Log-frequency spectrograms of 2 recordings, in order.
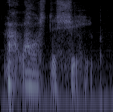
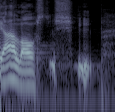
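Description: First: Breathy whisper, much softer; whispered repeat. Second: Said in the usual way. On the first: Shown as a demonstration. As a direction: drop to a whisper to let it sink in. Repeated line, then whispered.

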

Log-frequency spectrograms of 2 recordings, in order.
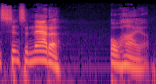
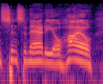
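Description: First: "Cincinnati" ending in "-ah", like Cincinnata; granddad's pronunciation. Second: Said in the usual way. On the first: Retold or imitated. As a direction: say "Cincinnati" the old way, final vowel "uh". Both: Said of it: "as my granddad would say it".

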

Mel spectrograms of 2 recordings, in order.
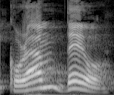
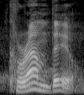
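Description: First: "Coram Deo" loud and slow, every syllable spelled out; call to repeat. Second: Said in the usual way. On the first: Shown as a demonstration. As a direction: call it out slowly for the congregation to repeat. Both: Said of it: "How many of you can say with me".

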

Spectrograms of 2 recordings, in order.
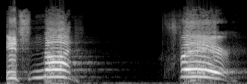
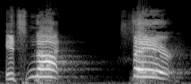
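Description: First: High, loud, breaking shout; louder, rawer, desperate shout; near-shout. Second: High, loud, anguished protest; pained high wail; upset cry. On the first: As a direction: shout it out as she begins to cry. Mother repeats, standing her ground. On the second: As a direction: cry out that it isn't fair, near tears. Young mother in hospital, upset. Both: Retold or imitated.

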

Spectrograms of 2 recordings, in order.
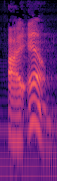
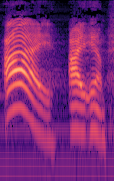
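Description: First: Said in the usual way. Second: "I" punched loud, then "I am" settles lower; stress on I. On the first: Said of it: "that would also be translated". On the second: Shown as a demonstration. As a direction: lean hard on the "I" before "am". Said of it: "he's emphasizing the I part".

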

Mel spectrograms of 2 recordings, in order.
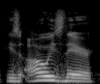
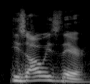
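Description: Both takes have the same delivery.

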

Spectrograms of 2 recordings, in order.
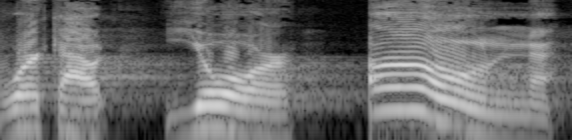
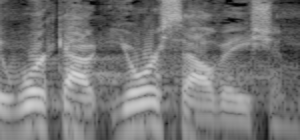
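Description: First: Slow, heavy stress on own; emphatic own. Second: Said in the usual way. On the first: Shown as a demonstration. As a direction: stretch out own slowly. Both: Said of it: "that is emphatic".

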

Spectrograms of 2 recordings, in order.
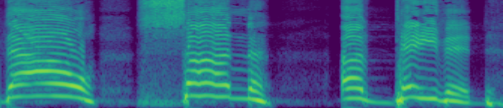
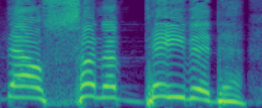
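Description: First: Urgent cry to Jesus. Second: Said in the usual way. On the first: Retold or imitated. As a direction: cry "Thou Son of David" as a plea. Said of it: "they cried out and said". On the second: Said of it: "When they said".

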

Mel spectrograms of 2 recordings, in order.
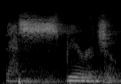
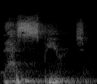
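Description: First: Said in the usual way. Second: Hushed breathy whisper of awe; "That's spiritual." fully whispered, almost no voice. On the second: Real, not acted. Whispered, then repeated aloud.

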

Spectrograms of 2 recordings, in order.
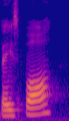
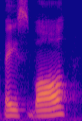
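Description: First: Said in the usual way. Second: Baseball drawn out as two words, base, ball; split in two. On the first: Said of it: "should have been baseball". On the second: Shown as a demonstration. Teacher showing a scribe's wrongly separated word, baseball split in two. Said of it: "separating words that should have been put together".

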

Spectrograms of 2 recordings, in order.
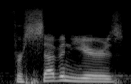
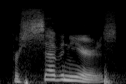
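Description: First: Said in the usual way. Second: "seven years" lifted higher and drawn out slowly; emphasis on seven years. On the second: Shown as a demonstration. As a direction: lean hard on "For seven years" and let it fall. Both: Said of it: "I'm emphasizing seven years".

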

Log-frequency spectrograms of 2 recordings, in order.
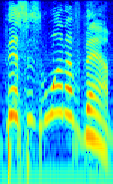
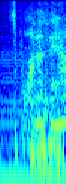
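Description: First: High, loud, slow accusation; accusing servant girl. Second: High, very soft put-on voice; hushed accuser. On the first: Acted. Servant girl telling bystanders about Peter, loudly accusing. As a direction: call him out to everyone, high and drawn out. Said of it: "the servant girl saw him and began to say". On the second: Servant girl murmuring to bystanders about Peter, hushed accusation. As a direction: point him out in a high whispery voice.

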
